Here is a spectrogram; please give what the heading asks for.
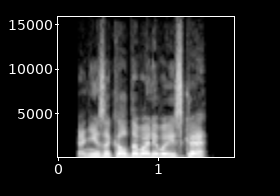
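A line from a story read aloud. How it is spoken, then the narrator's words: Shout. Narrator (Russian): крикнул Ивлад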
